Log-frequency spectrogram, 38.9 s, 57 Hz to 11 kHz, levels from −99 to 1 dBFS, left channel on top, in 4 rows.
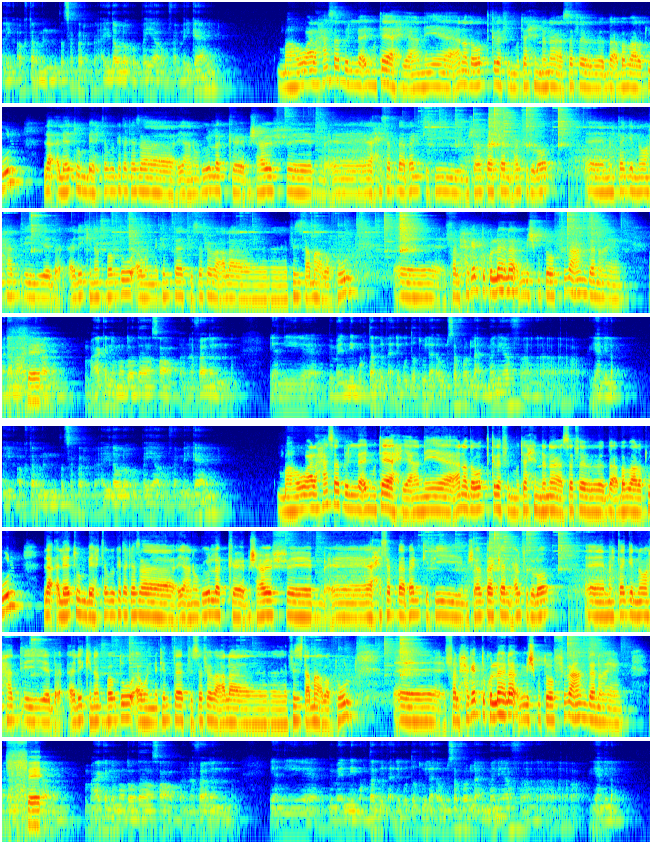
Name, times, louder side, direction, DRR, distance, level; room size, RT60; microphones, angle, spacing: voice 1, 0.0-3.3 29.1-32.7 33.2-38.3, left 1 dB, 45° left, 5 dB, 1.6 m, -39 dB
voice 2, 4.1-29.8, right 5 dB, 60° right, 14 dB, 0.5 m, -24 dB
sound 1, 10.5-10.6 14.4-20.9 24.1-28.3 29.3-29.5, right 1 dB, 5° right, 1.0 m, -43 dB
sound 2, 13.8-14.7 15.7-18.6 19.4-23.3 23.8-25.7 27.6-28.8, left 1 dB, 30° left, 3.1 m, -36 dB
10.0 x 8.0 x 8.3 m, 0.78 s
head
